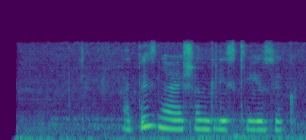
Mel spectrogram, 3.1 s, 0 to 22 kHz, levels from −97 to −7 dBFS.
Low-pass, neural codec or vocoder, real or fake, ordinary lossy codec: 7.2 kHz; codec, 24 kHz, 3.1 kbps, DualCodec; fake; Opus, 24 kbps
